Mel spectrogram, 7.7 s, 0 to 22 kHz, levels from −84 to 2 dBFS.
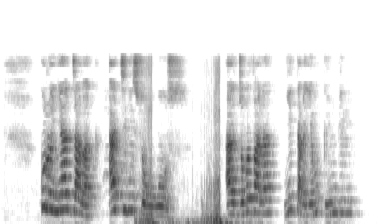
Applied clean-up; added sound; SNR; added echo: none; Zipper (clothing); 6 dB; reverberation time 0.3 s.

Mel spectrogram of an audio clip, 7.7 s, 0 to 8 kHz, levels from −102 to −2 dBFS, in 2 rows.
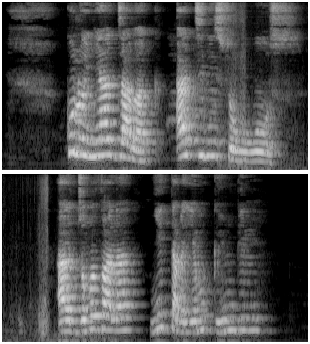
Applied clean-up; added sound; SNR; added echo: neural separator model SepFormer DNS4.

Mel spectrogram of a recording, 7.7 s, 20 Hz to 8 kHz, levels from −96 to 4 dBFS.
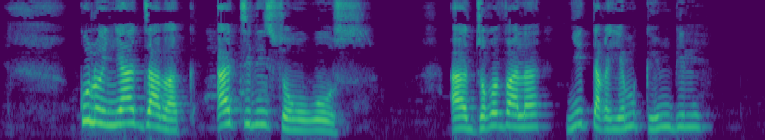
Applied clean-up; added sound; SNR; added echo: none; none; none; none.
